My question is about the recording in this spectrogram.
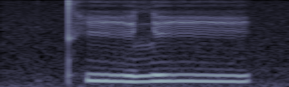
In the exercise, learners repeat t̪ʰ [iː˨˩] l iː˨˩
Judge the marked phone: correct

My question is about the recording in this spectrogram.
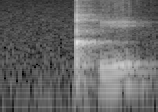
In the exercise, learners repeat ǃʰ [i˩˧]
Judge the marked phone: correct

